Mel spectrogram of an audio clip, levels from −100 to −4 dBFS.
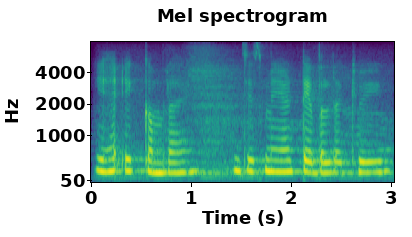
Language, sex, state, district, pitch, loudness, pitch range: Hindi, female, Uttar Pradesh, Saharanpur, 235 Hz, -15 LUFS, 220-245 Hz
